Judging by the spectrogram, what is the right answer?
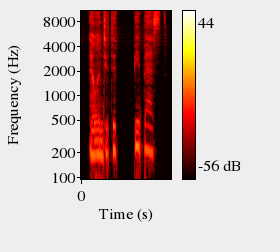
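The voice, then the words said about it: Imitates another person's voice. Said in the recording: “That's not a bad impression.”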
